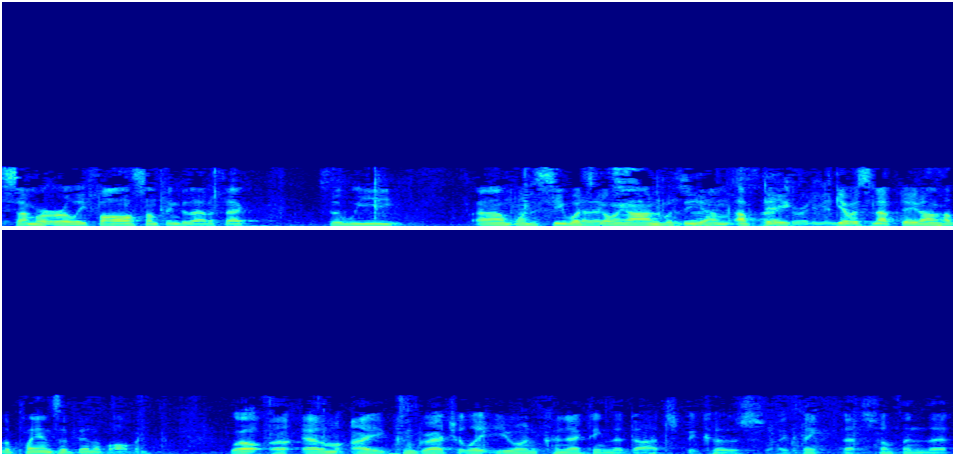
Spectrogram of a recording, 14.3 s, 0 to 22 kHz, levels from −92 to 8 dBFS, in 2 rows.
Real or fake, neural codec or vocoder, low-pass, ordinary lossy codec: fake; vocoder, 44.1 kHz, 128 mel bands every 512 samples, BigVGAN v2; 7.2 kHz; MP3, 24 kbps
